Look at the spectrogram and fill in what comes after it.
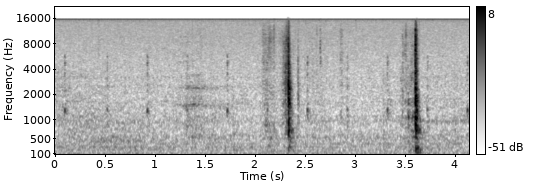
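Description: Audi A5 2.0 TFSI turbo four-cylinder petrol engine idling, heard inside the cabin as a low steady hum. Over it comes a faint regular ticking, then two sharp clicks, a little over two seconds in and again about a second later, as controls on the centre console are worked.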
